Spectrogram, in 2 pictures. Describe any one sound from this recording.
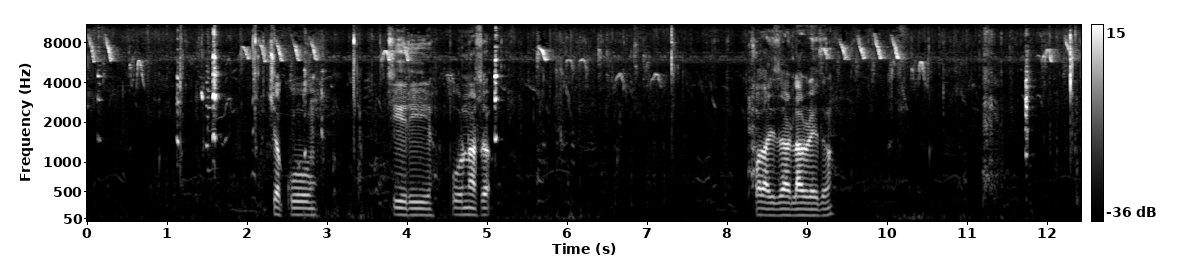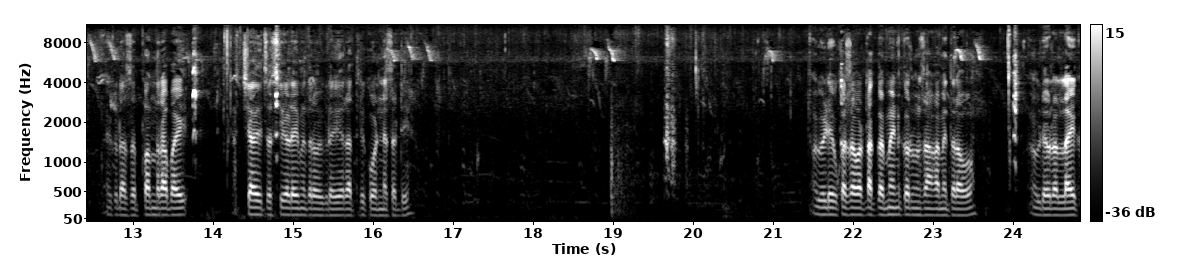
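Chickens and guinea fowl cluck and chirp nearby outdoors.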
